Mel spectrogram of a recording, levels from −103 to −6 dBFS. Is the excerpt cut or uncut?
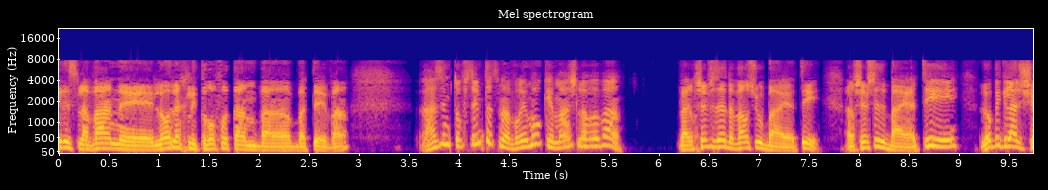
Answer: uncut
